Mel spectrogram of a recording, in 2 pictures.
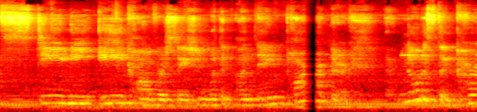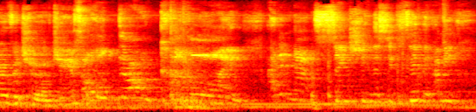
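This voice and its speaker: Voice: medium pitch, close to an everyday voice. An actor as a flustered young artist, very echoey. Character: young internet-famous male artist, flustered, defensive, in a surreal dream. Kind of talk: audio play acting. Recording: echoey, far from mic, loud music.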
